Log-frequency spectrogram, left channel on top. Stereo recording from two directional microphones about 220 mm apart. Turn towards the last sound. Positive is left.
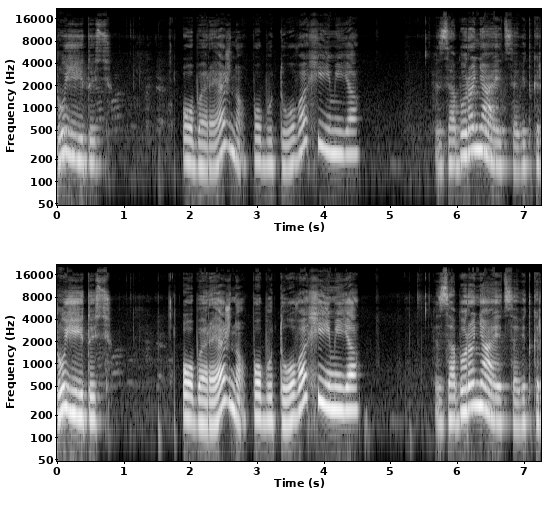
turn(degrees=-40)  # may be behind; listen again after turning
